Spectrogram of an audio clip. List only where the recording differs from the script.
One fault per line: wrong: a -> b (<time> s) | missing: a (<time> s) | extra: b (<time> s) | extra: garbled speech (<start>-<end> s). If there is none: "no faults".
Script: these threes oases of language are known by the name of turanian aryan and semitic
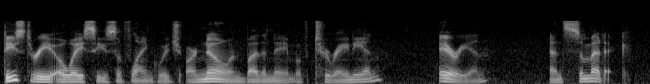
wrong: threes -> three (0.2 s)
